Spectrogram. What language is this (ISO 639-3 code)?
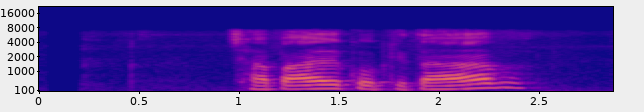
nep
